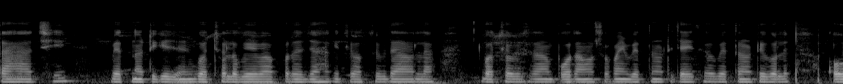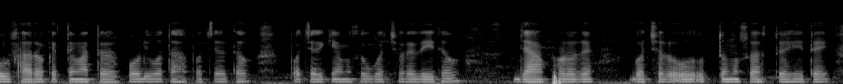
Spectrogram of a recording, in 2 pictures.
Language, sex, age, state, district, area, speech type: Odia, male, 18-30, Odisha, Mayurbhanj, rural, spontaneous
